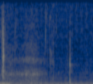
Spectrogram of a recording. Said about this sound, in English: Here, I'm going to just chew on a mic for y'all.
